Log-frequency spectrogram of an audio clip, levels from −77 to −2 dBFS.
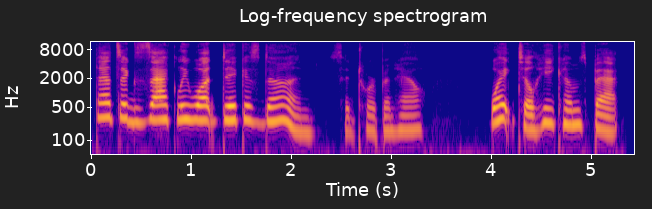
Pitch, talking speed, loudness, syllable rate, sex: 220 Hz, 145 wpm, -20 LUFS, 4.0 syllables/s, female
